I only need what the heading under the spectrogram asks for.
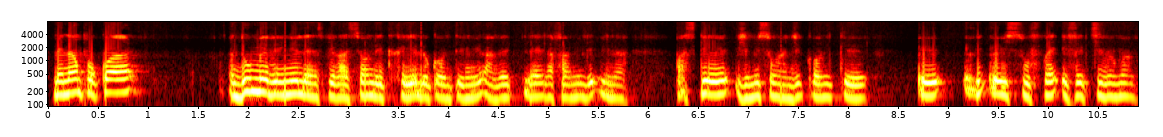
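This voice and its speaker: A man's voice: a little high, steady tone, normal speed, dark tone, husky, rough recording. A man in his twenties, a guest in a studio interview, talking casually and hesitantly, restarting words and often adding "tu vois un peu". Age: 20s. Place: TV studio set.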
